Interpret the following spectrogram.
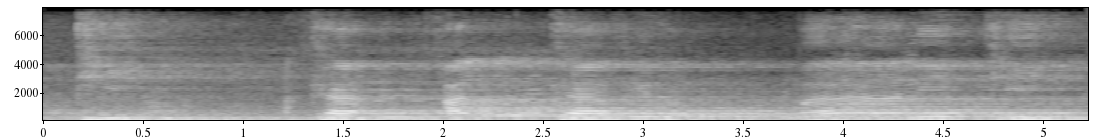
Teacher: Tapi kalau Al-Quran harus ada hembusan nafasnya, harus ada hemesnya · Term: huruf kaf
